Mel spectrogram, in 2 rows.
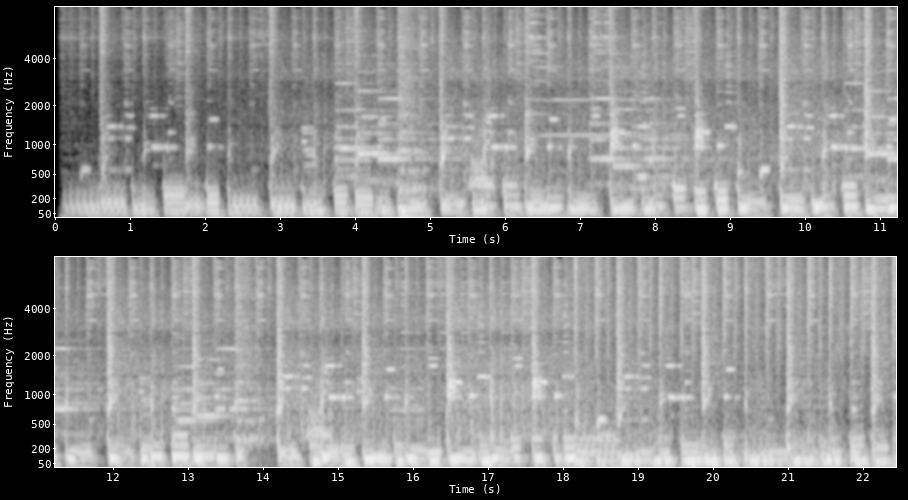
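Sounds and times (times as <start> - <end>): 
stereo music: 0.1 - 22.4.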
